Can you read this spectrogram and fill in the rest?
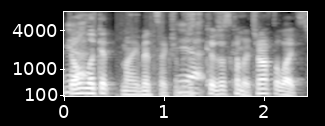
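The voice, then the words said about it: Impression of a woman's voice. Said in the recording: “His impression of a woman.”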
